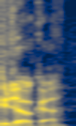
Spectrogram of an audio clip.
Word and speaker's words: Udoka: It's Udoka. He's not Goku.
